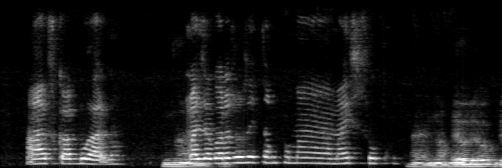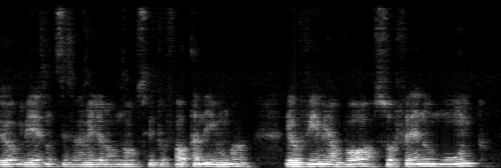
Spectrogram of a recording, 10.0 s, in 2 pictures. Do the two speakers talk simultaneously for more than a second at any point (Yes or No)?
No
